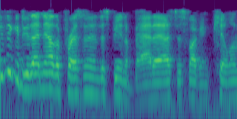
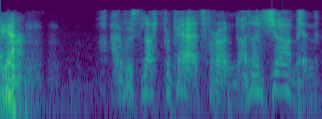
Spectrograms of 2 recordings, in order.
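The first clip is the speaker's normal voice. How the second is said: put-on slow, soft menacing German accent; drawn-out villain threat in German accent; cool foreign spy menace; 5 dB quieter, slower than usual. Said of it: "that Nazi from Indiana Jones".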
